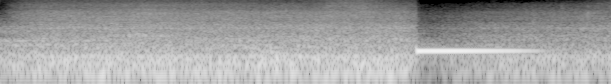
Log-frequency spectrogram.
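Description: Train noise at Florida station rumbles steadily, then a sustained horn tone sounds near the end, loud and alone without talk.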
